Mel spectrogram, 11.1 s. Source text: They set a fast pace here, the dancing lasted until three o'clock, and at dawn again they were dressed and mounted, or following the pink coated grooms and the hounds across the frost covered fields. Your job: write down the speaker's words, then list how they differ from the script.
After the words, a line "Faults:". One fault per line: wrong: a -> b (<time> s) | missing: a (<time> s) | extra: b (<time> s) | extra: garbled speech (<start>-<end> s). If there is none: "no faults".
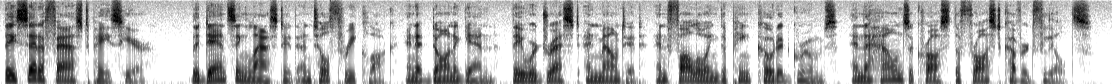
They set a fast pace here, the dancing lasted until three o'clock, and at dawn again they were dressed and mounted, and following the pink coated grooms and the hounds across the frost covered fields.
Faults:
wrong: or -> and (6.5 s)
